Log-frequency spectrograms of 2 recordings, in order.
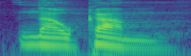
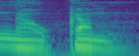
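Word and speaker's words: נחם: se arrepintió la palabra que se utiliza es naucam se pronuncia así aunque se escriban a Sam se dice naucam en la en la estrógenes diccionario strong dice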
